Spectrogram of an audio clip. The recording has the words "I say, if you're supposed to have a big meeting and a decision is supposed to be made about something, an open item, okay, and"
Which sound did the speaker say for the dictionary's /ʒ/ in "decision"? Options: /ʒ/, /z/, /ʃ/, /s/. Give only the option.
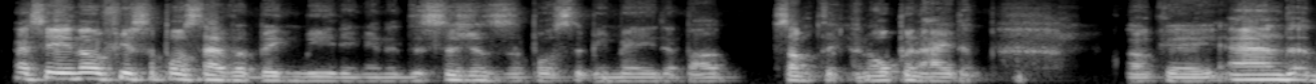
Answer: /ʒ/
